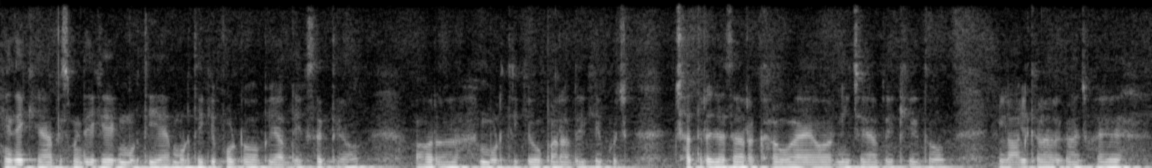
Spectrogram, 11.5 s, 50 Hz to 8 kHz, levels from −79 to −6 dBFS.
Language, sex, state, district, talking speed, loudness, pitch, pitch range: Kumaoni, male, Uttarakhand, Uttarkashi, 205 wpm, -20 LUFS, 115 Hz, 115-120 Hz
